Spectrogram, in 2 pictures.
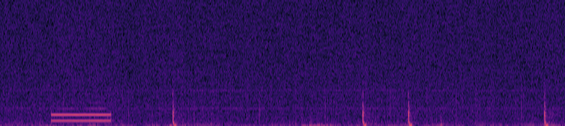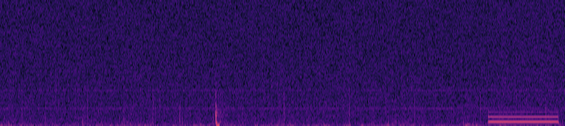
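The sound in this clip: A radiation probe's rate meter clicks as background particles pass through it: five sharp, isolated clicks at irregular intervals over about ten seconds, set between short two-tone beeps at the start and end, with faint hiss underneath.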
